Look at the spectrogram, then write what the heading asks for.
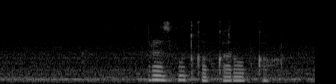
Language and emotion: Russian, neutral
